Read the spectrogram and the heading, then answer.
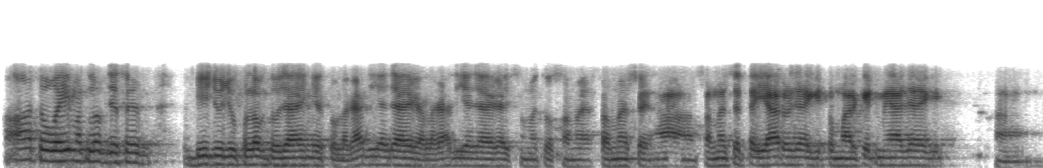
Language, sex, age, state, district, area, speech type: Hindi, male, 30-45, Uttar Pradesh, Azamgarh, rural, conversation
